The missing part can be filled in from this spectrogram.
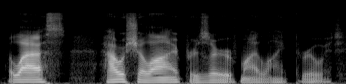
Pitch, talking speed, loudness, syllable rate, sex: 105 Hz, 155 wpm, -21 LUFS, 4.1 syllables/s, male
